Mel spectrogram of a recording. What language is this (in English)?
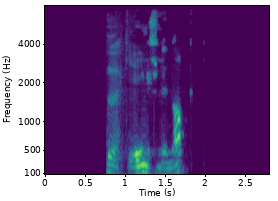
Icelandic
